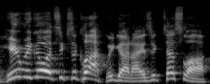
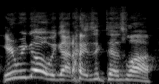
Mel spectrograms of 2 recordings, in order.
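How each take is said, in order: First: High, hammed-up TV intro; mock the nightly news lead-in; TV announcer voice. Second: High, hammed-up TV intro, laughing; mock the news lead-in again; TV announcer voice. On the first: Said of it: "It's like". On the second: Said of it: "And the next day at seven o'clock".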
